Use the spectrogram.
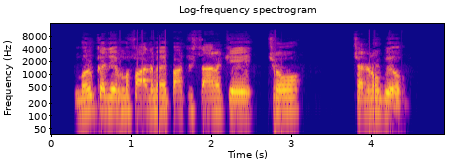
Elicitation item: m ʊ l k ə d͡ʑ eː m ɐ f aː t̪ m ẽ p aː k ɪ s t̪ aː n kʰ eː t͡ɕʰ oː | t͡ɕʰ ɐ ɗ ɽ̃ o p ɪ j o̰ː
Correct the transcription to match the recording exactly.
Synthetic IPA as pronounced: m ʊ l k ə d͡ʑ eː m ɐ f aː d̪ m ẽ p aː k ɪ s t̪ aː n kʰ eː t͡ɕʰ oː | t͡ɕʰ ɐ ɗ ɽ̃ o p i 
